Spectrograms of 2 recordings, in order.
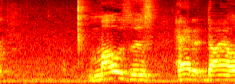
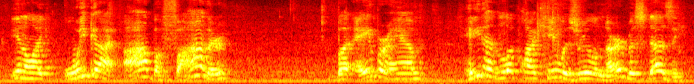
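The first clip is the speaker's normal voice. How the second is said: ordinary talk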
